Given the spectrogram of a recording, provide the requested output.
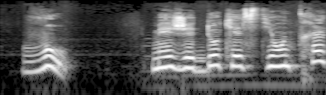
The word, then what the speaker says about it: vous: nous vous nous vous on doit pas dire nu vu non nous vous mais j'ai deux questions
